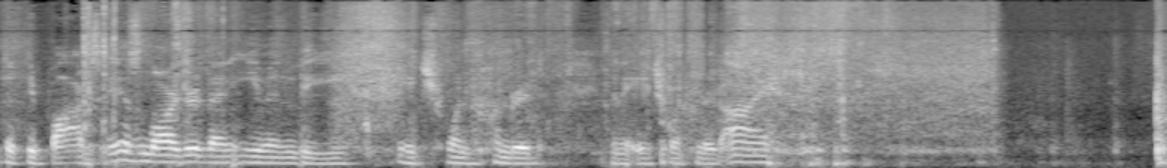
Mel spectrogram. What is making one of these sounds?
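A cardboard box lid slides open with scraping and rustling.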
